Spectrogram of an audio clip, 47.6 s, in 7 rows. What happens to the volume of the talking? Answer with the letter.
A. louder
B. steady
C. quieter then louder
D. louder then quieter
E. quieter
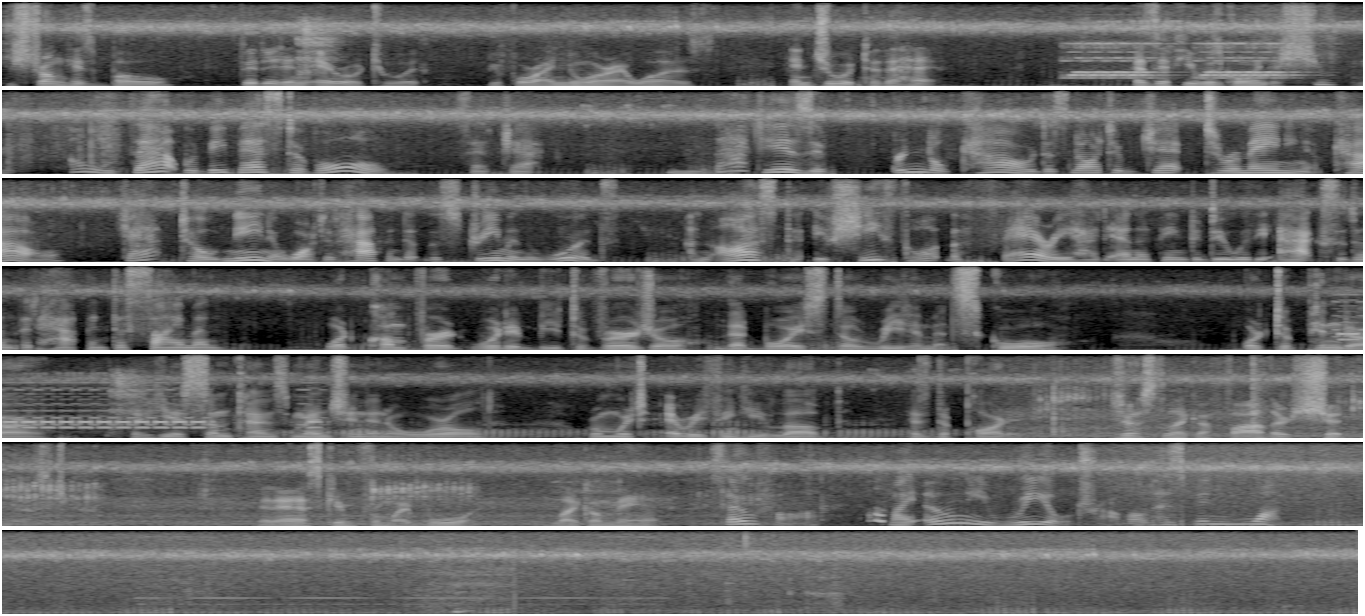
B.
